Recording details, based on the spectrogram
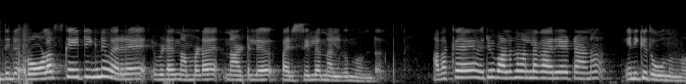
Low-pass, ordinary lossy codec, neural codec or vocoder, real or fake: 7.2 kHz; none; none; real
